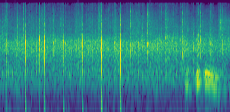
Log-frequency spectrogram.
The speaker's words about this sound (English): Yeah. You can clap.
